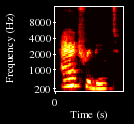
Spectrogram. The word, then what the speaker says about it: attribute: 当我读成 attribute，名前动后 attribute，作为名词的话，它表示的是特征、特性。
